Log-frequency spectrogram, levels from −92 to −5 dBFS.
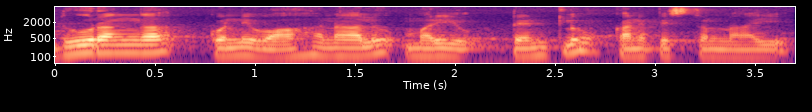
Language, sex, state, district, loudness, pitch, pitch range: Telugu, male, Telangana, Hyderabad, -19 LUFS, 110 Hz, 100-135 Hz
